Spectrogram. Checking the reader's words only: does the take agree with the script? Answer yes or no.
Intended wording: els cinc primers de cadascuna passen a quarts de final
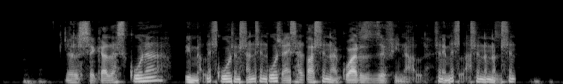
no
